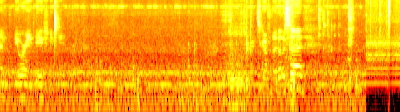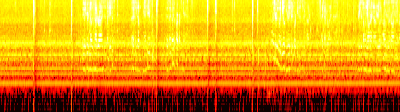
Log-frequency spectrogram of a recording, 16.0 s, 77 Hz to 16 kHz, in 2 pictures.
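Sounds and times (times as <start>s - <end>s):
power drill motor whining: 7.3s - 16.0s.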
